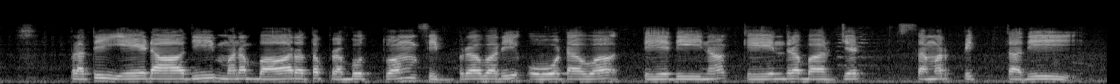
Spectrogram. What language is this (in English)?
Telugu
